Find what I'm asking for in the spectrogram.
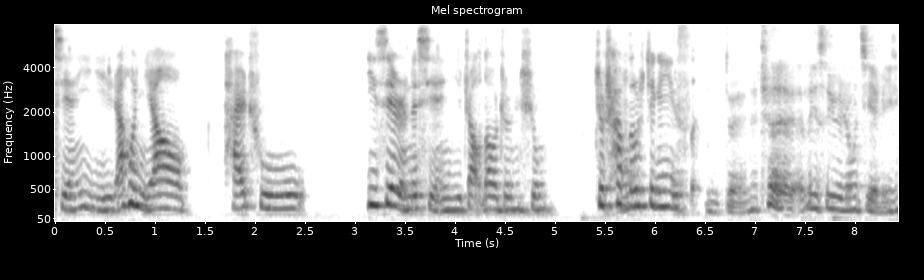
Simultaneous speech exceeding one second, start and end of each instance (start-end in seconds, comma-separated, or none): none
